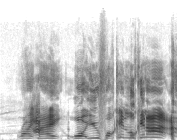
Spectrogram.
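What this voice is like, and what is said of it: Put-on Manchester accent. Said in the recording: “That was very Manchester. That's very Manchester.”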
